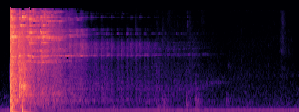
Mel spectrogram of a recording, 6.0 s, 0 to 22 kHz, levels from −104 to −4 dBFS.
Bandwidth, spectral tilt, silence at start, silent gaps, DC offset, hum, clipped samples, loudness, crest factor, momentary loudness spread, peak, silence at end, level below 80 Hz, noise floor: 16 kHz; 0 dB/octave; 0.2 s; none; under 0.1%; none; under 0.1%; -20 LUFS; 26 dB; 25 LU; -4 dBFS; 4.35 s; -54 dBFS; -72 dBFS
